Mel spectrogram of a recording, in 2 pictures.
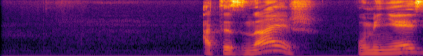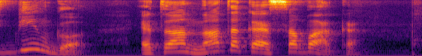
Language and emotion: Russian, positive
